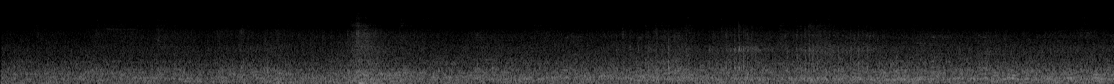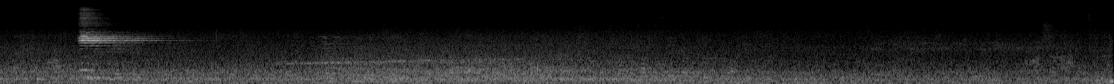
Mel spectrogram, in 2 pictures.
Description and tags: railway station 4
Krakow railway station ambience
trains, railway, train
